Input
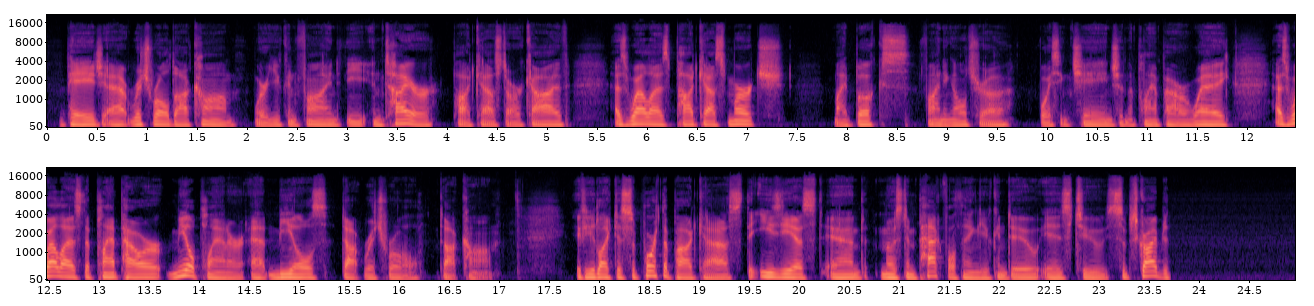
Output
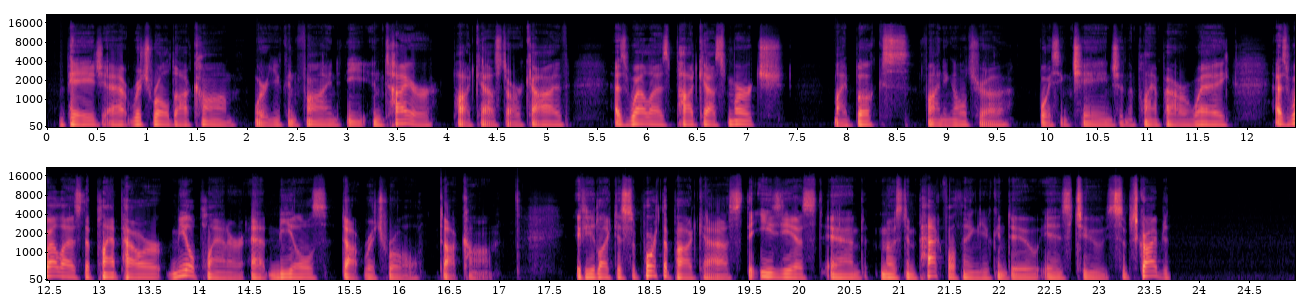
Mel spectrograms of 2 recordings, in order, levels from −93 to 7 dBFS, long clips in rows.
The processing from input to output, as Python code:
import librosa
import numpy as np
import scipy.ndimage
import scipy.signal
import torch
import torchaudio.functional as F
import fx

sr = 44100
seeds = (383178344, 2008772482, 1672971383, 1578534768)

y = fx.transient(x, sr, attack_db=12, sustain_db=-1)
y = fx.dynamic_eq(y, sr, hz=6100.0, q=0.87, threshold_db=-39.0, ratio=4.0, max_db=7)
y = F.gain(torch.from_numpy(y), -9.0).numpy()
